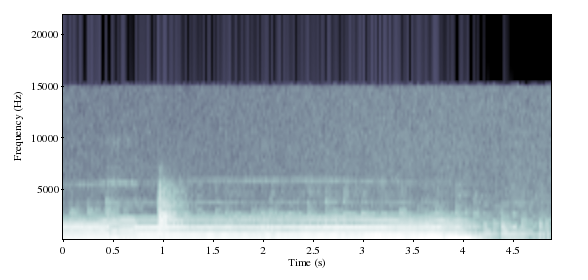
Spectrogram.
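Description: A wolf spirit's howl in a ritual dharma-ceremony scene: one long, loud howl that lifts slightly early on, holds a steady pitch for several seconds, then sweeps sharply downward as it fades out.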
